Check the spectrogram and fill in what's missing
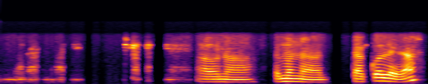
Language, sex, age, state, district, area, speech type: Telugu, male, 30-45, Telangana, Mancherial, rural, conversation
